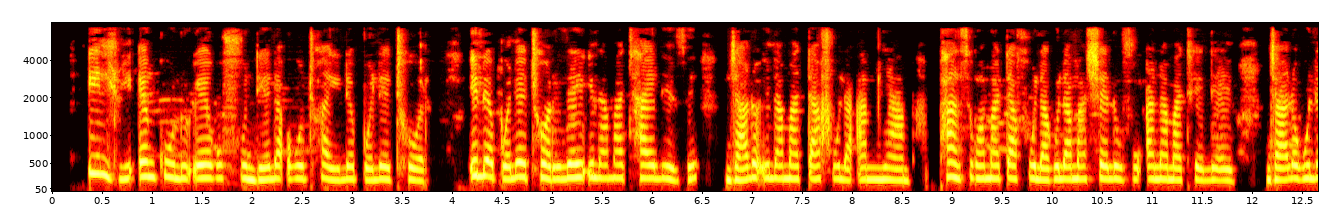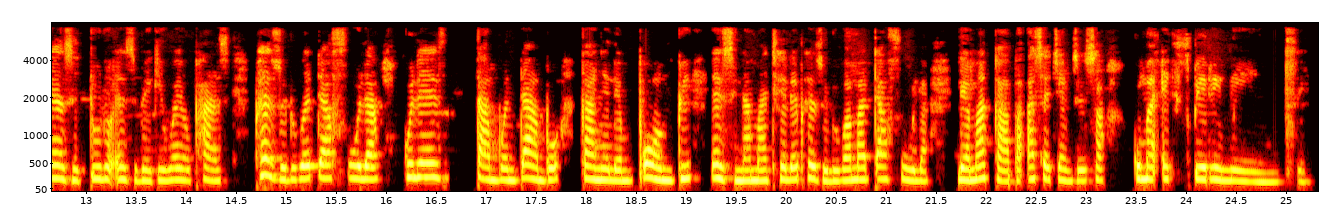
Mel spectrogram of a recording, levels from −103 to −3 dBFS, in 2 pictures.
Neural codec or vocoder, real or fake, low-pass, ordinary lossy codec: none; real; 7.2 kHz; MP3, 64 kbps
